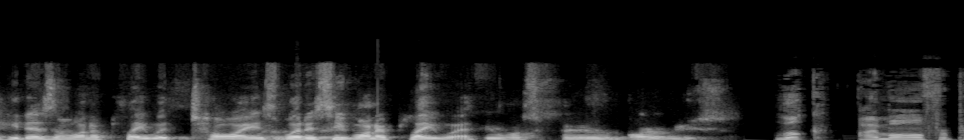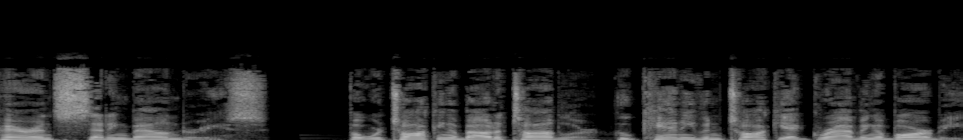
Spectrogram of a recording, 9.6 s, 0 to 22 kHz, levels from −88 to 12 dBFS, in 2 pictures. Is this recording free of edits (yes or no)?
yes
